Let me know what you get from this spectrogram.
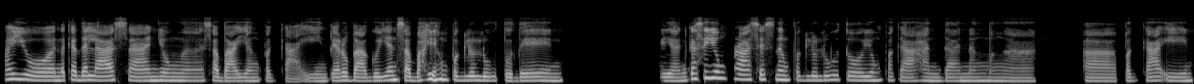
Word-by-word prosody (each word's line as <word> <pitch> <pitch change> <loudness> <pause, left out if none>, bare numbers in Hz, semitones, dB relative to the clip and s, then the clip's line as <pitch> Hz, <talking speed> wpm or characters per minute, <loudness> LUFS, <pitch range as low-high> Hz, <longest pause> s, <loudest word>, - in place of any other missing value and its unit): Ayun, 210 -6 +3
na 190 - +1
kadalasan 190 -3 +2
'yung, 180 -1 0
ah, 170 0 -4
sabayang 165 -2 0
pagkain 155 -1 -6
pero 175 +2 +1
bago 165 0 +1
yan 200 +5 +3
sabayang 215 +5 +4
pagluluto 185 -3 -1
din. 170 +1 -1 1.0
Ayan 170 -1 -1
kasi 300 +4 +6
'yung 290 -2 +3
process 230 -1 +1
ng 215 -1 +2
pagluluto, 195 0 -2
'yung 185 0 -1
paghahanda 170 -2 -4
ng 165 0 -2
mga, 165 -1 -4 0.7
ah, 155 -1 -3
pagkain, 175 0 -3
180 Hz, 125 wpm, -24 LUFS, 170-195 Hz, 1.0 s, kasi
